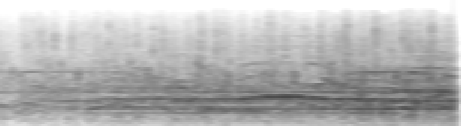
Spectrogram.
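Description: A large crowd applauding and cheering, clapping under many voices calling out, growing steadily louder.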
